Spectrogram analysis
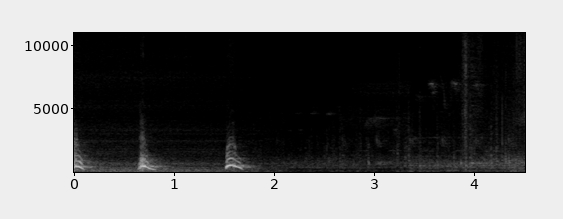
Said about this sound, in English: the glass dog barked so fiercely that he dared not knock, and returned in great haste to his own room.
